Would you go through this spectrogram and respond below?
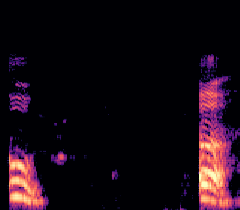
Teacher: your tongue is towards the back and it's high oh uh your tongue is towards the back and it's high but lower than ooh which is the high extreme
